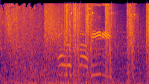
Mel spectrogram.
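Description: Gunfire cracks in rapid shots.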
